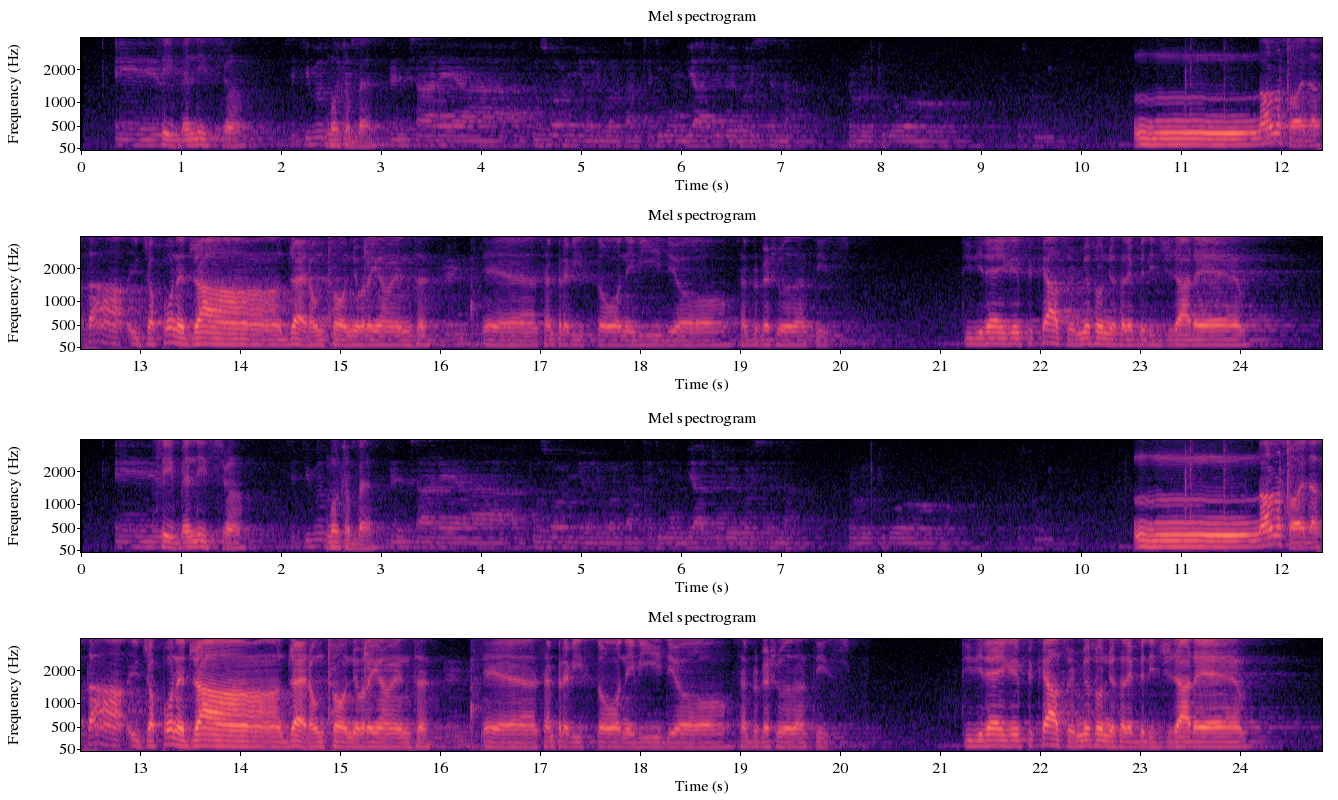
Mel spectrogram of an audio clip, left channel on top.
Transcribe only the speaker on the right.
Sì,
bellissima.
Molto
bella.
Mm, non lo so, in realtà il Giappone già, già era un sogno praticamente.
Eh, sempre visto nei video, sempre piaciuto tantissimo. Ti direi che più che altro il mio sogno sarebbe di girare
